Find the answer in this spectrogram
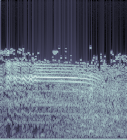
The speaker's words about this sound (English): There's a sheep there. A sheep and an owl.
